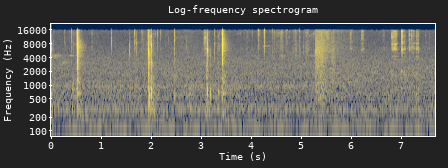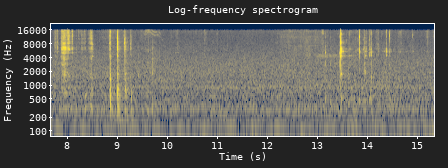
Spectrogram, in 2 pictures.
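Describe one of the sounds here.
Small metal parts click and tap against a wheel hub.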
